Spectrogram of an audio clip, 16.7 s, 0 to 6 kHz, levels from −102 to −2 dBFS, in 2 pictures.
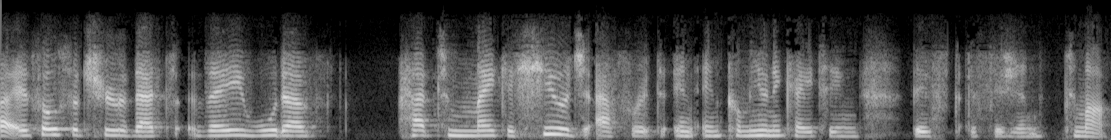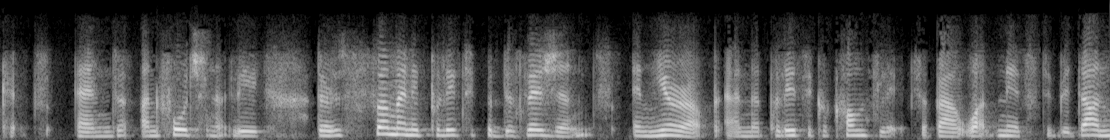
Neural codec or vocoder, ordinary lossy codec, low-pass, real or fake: codec, 16 kHz, 2 kbps, FunCodec, trained on Chinese and English, 25 frames a second; AAC, 32 kbps; 5.4 kHz; fake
